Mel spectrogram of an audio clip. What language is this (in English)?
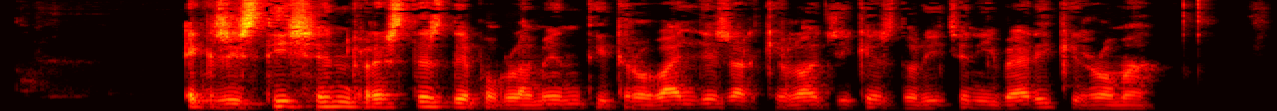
Catalan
